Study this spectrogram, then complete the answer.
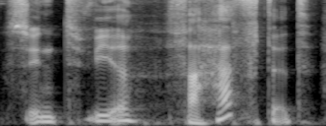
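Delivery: put-on slow, soft, fearful old lady's wail; a scared sister whimpering about arrest; ängstlich jammernd, leise und langsam; frightened whimper. A narrator's reading. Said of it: "jammerte Josephine, sichtlich von Angst".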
